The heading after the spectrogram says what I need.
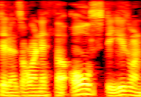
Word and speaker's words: Ornitholestes: And in Ornitholestes, I accidentally pronounced it as Ornitholestes when it's actually Ornitholestes.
